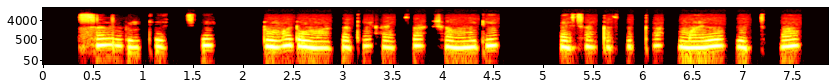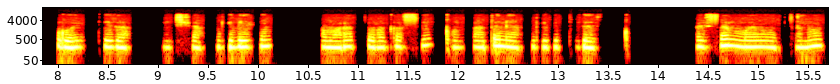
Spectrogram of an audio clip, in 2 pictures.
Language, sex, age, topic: Gamo, female, 25-35, government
